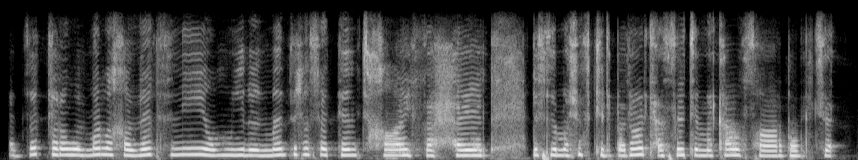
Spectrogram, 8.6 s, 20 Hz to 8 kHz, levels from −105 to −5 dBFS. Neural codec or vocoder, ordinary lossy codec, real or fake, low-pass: codec, 44.1 kHz, 3.4 kbps, Pupu-Codec; none; fake; 7.2 kHz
